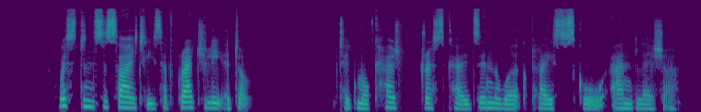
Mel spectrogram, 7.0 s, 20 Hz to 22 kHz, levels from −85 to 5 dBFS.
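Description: At 2.47 s, right after "societies have gradually", a call audio freeze begins: the last sound smears into a brief fading buzz, then roughly 0.78 s of silence until 3.35 s, likely a jitter buffer running dry. The speech resumes exactly where it stopped, so nothing is lost; it just arrives about 0.85 s late.

From 3.98 to 4.24 s, just before "codes in the workplace", a long network dropout behaves differently. After a short fading tail and about 0.16 s of silence, the audio returns with roughly 0.24 s missing, likely from packets lost in transit rather than held up.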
